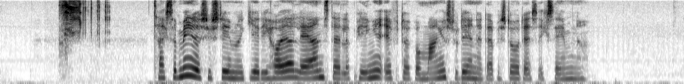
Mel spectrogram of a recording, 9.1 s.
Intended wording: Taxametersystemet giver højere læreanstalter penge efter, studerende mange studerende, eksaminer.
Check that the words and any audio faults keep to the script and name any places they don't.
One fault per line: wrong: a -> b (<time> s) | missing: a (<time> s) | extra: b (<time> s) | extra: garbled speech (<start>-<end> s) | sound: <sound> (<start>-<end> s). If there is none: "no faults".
sound: squeak (0.8-1.5 s)
extra: de (3.5 s)
wrong: studerende -> hvor (5.5 s)
extra: der består deres (6.4 s)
